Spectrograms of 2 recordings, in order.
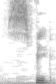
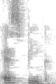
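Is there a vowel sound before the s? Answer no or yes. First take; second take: no; yes. First: The word starts directly with the s sound. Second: A short vowel is added before the s. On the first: The speaker calls it right. "but speak" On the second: The speaker calls it wrong. "not speak"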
